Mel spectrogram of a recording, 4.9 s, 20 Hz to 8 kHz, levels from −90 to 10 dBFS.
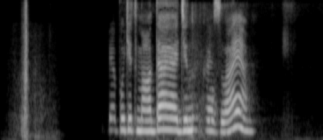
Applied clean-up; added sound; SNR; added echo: neural mask model DeepFilterNet 3.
